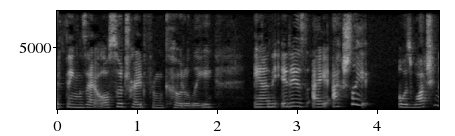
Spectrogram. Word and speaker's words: Caudalie: And she goes, it's like totally, but it's with a C, Caudalie.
